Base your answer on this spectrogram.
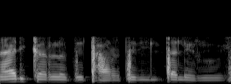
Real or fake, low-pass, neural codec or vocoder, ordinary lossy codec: real; 3.6 kHz; none; none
